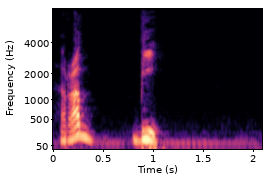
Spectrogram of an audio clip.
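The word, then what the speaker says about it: رب: The first Ba takes a Sukoon. And the second takes a Kasra. So it's Rabbi.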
